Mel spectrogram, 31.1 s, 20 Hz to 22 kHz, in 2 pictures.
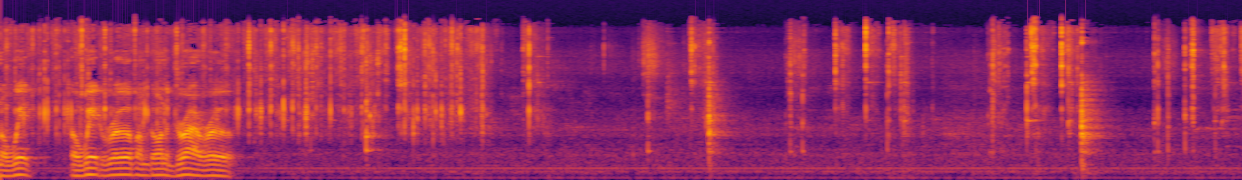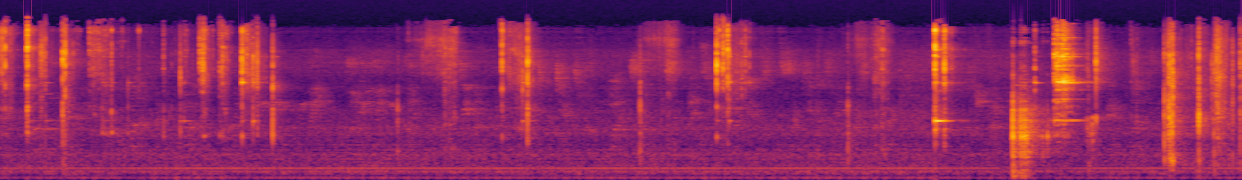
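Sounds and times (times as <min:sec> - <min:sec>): steady low hum: 0:00.0 - 0:31.0
dishes and utensils clinking: 0:27.2 - 0:27.6, 0:28.2 - 0:29.3.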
